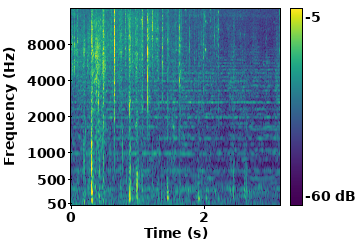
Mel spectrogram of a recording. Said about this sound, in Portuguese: Seguiu a pé sozinho e os inimigos atrás. Era possível ouvir o ruído dos cavalos.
